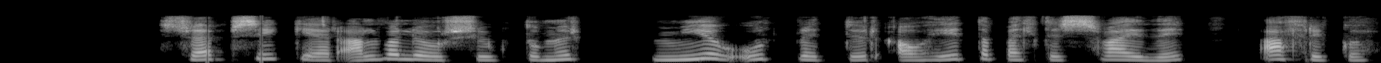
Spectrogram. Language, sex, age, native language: Icelandic, female, 50-59, Icelandic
